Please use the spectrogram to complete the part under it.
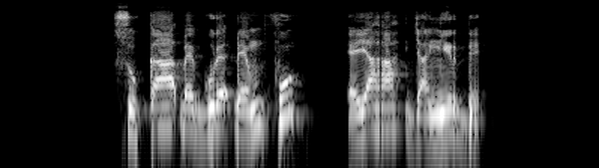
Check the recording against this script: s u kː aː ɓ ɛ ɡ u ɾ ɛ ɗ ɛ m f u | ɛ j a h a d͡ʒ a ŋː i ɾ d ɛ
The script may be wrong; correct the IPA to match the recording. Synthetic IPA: s u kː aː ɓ ɛ ɡ u ɾ ɛ ɗ ɛ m f u | ɛ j a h a d͡ʒ a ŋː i ɾ d ɛ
